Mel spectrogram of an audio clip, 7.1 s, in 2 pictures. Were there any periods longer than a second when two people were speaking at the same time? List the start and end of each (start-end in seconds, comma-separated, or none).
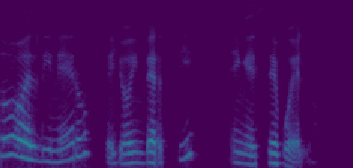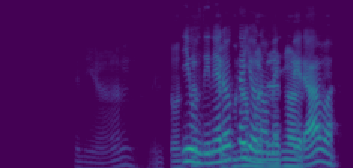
5.3-6.5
